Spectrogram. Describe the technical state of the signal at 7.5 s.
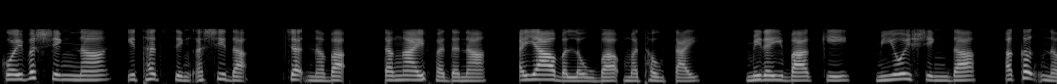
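At 7.5 s the speech signal is intact, with no audible technical fault at that moment.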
